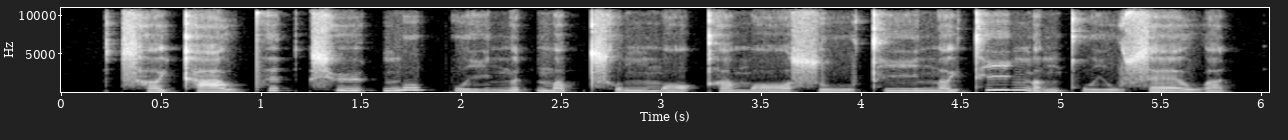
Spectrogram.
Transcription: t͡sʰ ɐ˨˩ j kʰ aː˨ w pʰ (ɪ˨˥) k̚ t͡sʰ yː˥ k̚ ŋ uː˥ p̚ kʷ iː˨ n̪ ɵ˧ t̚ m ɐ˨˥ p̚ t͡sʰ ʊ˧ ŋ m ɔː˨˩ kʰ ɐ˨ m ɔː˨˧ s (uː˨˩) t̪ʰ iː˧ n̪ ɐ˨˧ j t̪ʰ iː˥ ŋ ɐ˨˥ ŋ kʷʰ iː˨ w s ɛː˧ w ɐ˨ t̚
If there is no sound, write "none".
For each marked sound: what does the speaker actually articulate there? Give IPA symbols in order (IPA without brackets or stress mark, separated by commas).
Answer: ɪ˥, uː˨˧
